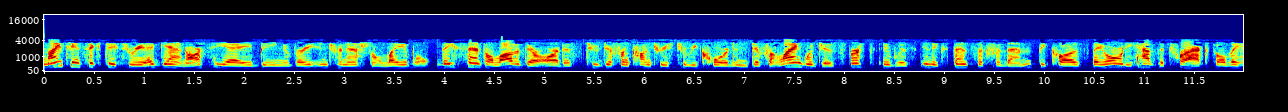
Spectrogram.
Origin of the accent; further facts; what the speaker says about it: United States; now in Germany; Most people forget that I'm a foreigner, and I'm actually American.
